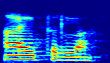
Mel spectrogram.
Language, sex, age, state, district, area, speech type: Kannada, female, 60+, Karnataka, Belgaum, rural, conversation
